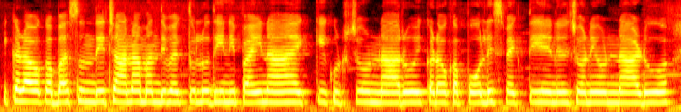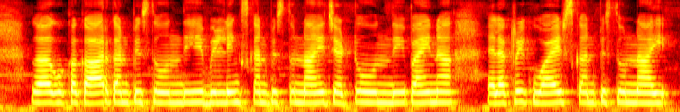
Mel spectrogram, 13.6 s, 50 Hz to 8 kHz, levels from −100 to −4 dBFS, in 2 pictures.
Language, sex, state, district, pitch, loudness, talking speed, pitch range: Telugu, female, Andhra Pradesh, Anantapur, 235 Hz, -16 LUFS, 130 wpm, 235-245 Hz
